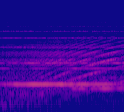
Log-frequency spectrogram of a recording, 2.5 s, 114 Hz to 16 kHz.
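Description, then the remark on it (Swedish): A steady air-raid warning siren in Tokyo wails on a sustained tone at 22:30, one of the city's first warning sirens, sounded after bombers were sighted elsewhere in Japan; its overtones slowly drift and bend as the pitch shifts slightly, loud and continuous with no voices. “Detta var när Tokyos första varningssirener ljöd, då bombplanen hade siktats på annat håll i landet.”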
